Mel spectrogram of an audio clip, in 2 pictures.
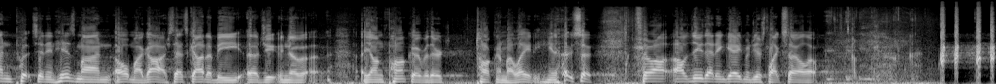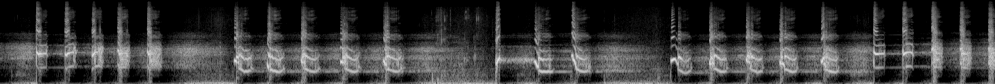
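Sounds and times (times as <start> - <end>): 
speech: 0.0 - 9.1
hand turkey call imitating hen yelps: 9.4 - 19.9.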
